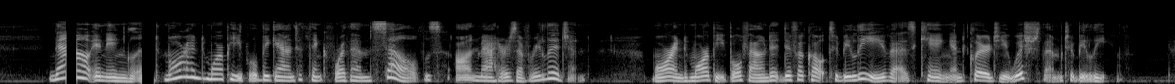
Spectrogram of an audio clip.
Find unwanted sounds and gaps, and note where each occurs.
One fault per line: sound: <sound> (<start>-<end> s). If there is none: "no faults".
sound: dropout (0.7-0.8 s)
sound: dropout (1.4-1.5 s)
